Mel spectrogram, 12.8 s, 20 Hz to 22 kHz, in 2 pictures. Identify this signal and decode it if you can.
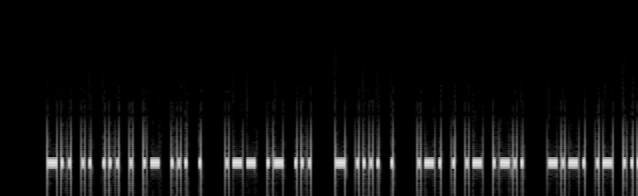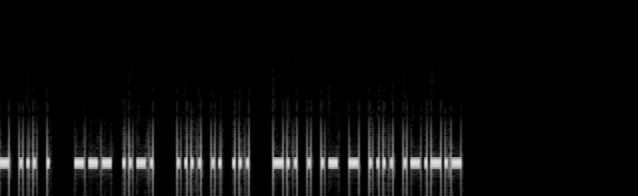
Morse code, heard as a keyed tone, about 34 wpm, 700 Hz. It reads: DISEASE WAS THE REAL CAUSE OF HIS DEATH.
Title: Sentences from Top 1100 Words 35wpm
